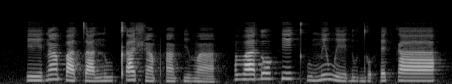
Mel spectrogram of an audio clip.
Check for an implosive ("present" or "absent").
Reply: present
